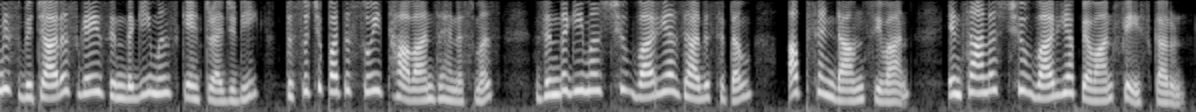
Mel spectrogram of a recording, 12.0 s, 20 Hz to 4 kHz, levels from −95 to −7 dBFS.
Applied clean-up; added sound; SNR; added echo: none; none; none; none.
